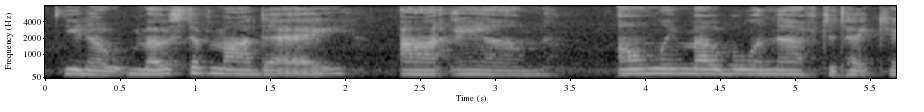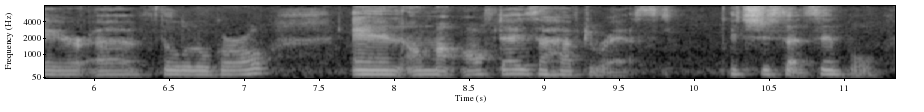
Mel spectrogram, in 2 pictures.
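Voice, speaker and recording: Woman in her 40s, low mellow voice, candid home vlogger. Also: slight background noise. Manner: candid, rambling, determined, with many fillers. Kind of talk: casual personal vlog.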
